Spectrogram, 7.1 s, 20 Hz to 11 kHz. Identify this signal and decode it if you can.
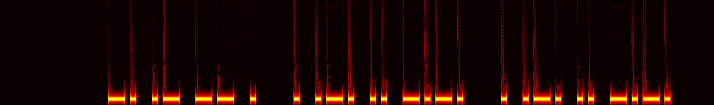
Morse code, heard as a keyed tone, about 21 wpm, 700 Hz. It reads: NAME ERIC ERIC
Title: Practice QSO - Exchange 1 - Beginning - 22wpm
